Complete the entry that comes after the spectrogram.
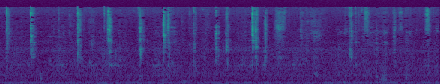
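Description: Faint, irregular wet clicks and smacks of close-up chewing and eating by hand, a few each second, over a low steady hum.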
